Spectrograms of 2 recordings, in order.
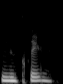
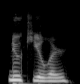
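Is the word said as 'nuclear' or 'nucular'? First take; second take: nuclear; nucular. First: The word is said with a 'clear' ending. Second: The word is said with a 'cu-lar' ending. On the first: The speaker calls it right. "now that you said it right" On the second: The speaker calls it wrong. "It's not"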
